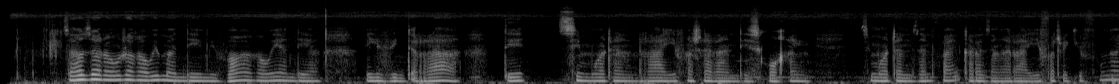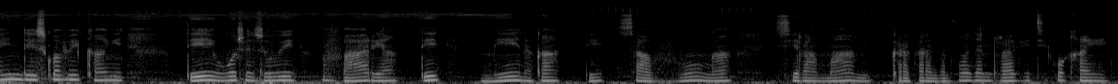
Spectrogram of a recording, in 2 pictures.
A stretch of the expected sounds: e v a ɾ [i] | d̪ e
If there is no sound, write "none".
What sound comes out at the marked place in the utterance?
a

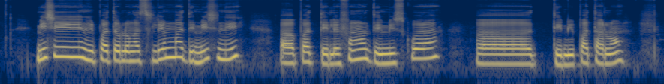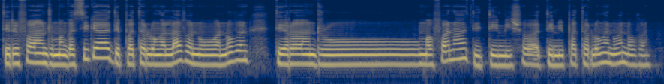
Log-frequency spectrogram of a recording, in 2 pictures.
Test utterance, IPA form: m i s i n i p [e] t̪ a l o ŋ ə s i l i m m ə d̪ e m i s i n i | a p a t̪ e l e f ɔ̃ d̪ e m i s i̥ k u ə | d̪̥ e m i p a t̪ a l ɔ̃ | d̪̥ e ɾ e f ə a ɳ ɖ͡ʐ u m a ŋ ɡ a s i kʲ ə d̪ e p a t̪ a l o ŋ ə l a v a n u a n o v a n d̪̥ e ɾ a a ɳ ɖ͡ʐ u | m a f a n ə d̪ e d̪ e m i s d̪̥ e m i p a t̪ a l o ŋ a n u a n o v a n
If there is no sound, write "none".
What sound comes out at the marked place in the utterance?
a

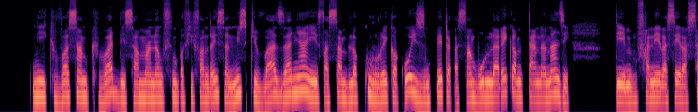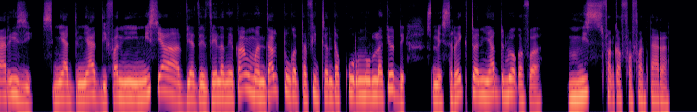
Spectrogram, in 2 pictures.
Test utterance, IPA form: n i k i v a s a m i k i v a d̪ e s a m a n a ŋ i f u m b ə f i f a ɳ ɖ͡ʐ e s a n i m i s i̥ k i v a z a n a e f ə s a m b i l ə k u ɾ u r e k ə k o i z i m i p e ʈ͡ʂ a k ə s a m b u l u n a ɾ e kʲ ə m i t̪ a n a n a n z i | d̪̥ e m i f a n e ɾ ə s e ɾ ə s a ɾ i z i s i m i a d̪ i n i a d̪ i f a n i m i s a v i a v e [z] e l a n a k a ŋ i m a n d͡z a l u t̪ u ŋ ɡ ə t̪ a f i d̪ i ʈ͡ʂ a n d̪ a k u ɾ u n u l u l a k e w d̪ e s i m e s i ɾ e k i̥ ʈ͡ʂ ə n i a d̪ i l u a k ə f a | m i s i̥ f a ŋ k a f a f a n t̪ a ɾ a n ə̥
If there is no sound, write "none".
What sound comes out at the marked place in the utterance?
v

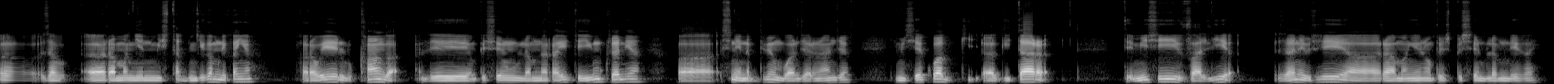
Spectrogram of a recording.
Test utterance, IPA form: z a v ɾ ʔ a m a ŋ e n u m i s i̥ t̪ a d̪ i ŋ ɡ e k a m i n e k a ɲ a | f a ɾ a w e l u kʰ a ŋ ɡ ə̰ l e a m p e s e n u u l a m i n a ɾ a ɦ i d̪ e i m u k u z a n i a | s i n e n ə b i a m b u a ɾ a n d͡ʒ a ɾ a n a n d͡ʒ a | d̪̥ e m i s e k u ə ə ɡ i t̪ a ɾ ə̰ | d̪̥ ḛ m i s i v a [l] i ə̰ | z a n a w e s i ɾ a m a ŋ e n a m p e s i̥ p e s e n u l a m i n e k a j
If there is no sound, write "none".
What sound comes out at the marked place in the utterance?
l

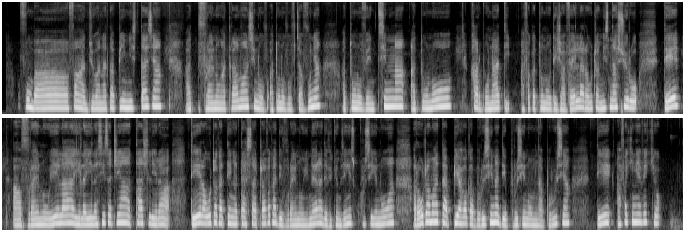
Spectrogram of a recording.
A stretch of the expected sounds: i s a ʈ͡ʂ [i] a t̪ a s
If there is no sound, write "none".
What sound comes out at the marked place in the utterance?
i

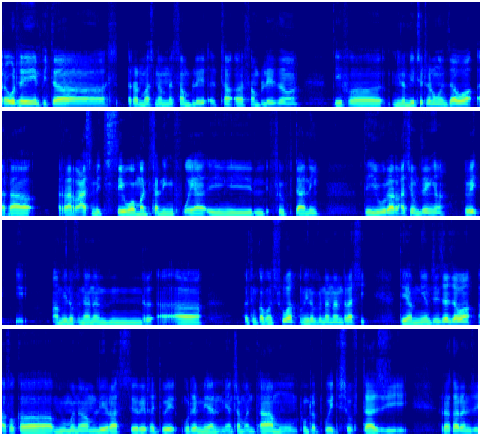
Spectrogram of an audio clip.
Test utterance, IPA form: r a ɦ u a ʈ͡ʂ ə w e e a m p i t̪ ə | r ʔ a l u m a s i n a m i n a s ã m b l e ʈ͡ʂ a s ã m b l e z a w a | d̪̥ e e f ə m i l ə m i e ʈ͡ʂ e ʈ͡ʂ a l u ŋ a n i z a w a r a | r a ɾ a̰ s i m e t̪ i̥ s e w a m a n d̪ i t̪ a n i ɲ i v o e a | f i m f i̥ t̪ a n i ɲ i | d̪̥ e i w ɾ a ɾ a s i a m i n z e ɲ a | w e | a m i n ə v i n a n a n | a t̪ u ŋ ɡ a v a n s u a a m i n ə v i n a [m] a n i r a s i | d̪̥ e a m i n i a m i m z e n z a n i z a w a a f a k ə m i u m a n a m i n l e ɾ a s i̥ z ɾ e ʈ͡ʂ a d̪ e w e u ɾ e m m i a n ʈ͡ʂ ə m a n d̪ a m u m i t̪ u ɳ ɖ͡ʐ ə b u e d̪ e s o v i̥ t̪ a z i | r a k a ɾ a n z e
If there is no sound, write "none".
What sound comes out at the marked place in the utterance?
n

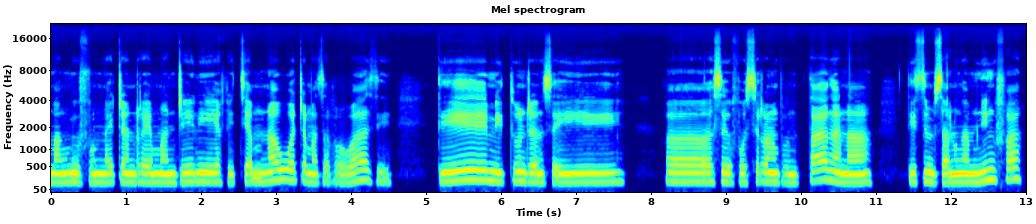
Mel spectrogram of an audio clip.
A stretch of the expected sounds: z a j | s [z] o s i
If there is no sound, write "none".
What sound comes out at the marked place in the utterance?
v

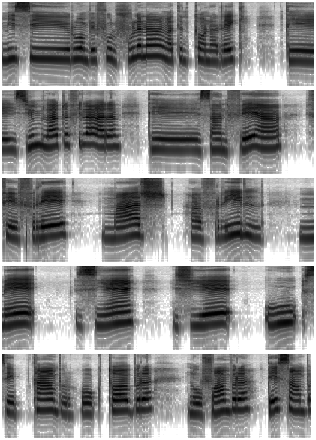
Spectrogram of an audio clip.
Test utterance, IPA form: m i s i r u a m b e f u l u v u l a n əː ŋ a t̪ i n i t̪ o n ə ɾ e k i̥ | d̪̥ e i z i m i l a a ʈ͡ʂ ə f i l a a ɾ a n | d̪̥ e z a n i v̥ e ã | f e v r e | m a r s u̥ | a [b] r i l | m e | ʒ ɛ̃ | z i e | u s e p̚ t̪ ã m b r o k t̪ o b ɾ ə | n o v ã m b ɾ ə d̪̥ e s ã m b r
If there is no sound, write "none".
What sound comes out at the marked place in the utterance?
v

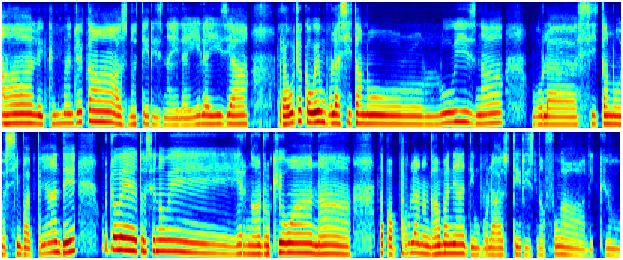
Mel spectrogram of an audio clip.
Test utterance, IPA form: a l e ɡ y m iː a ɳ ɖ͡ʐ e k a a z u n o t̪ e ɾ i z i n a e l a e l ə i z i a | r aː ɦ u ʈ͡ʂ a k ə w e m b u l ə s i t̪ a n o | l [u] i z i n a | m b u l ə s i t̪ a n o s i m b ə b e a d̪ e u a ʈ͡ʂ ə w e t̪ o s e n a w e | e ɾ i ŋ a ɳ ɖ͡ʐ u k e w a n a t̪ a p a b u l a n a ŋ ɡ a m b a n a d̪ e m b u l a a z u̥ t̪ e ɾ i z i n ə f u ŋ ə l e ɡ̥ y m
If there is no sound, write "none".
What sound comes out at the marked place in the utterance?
u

